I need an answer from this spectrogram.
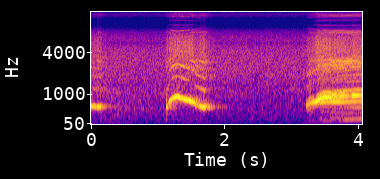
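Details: Lonely nine-month-old pet dog Pochi, recorded February 12, 2007, gives two separate whining cries: a short one that swoops up then slides down, and a second rising cry after a quiet gap.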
